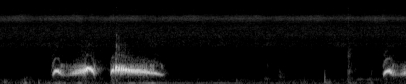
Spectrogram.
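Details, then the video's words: Lure call of a vigorously calling spotted dove: one full low phrase of two quick wavering hoots and a long, slightly falling coo, then a pause and the start of the next phrase, with a faint high hiss behind. "Suara pancingan burung Tekukur Gacor"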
